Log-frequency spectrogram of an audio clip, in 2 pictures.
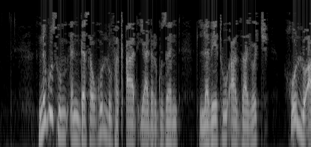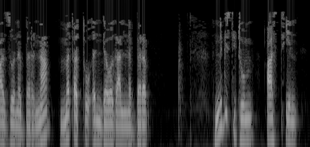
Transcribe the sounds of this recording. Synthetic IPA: nɨɡusumɨnd̪əsəwhulːufəkʼad̪jad̪əɾɡuzənd̪ | ləβe̞t̪ʰuʔazad͡ʒo̞t͡ʃː | hulːuʔazo̞nəbːəɾɨnːa | mət̪ʼət̪ʼːuʔɨnd̪əwɔɡalnəbːəɾə | nɨɡɨst̪ʰit̪ʰum | ʔast̪ʼin

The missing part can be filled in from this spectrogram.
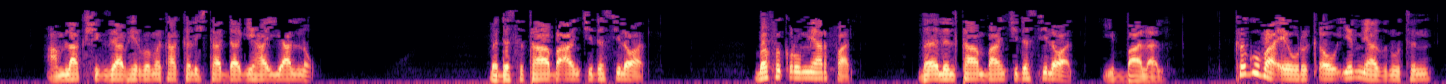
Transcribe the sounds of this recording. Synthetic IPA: ʔa̰mlakʃɪɡzjaβhe̞ɾbəməkʰakːəlɨʃt̪ʰad̪ːaɡiɦajːalnə̰w | bəd̪əsːɨt̪ʰabəaɲt͡ʃɪd̪əsːɪləwal | bəfɨkʼɾumːijaɾfa̰l | bəɨlɨlt̪ʰambəaɲt͡ʃɪd̪əsːɪləwal | jɪbːala̰l | kʰəɡuβaʔe̞wɾɨkʼəwjɛmːijaznut̪ʰɨn

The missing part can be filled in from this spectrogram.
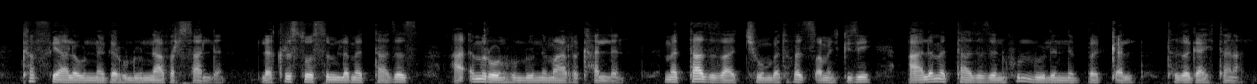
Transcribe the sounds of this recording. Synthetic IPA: kʰəfjaləwnːəɡəɾhulːuɨnːafəɾsalːən | ləkɾɨst̪ʰo̞sɨmləmət̪ʰːazəz | ʔa̰ʔɨmɾo̞nhulːunɨmaɾkʰalːən | mət̪ʰːazəzat͡ʃːɛwnbət̪ʰəfəsʼːəmot͡ʃɡize̞ | ʔaləmət̪ʰːazəzɨnhulːulɨnːɨbːəkʼːəl | t̪ʰəzəɡad͡ʒt̪ʰənal

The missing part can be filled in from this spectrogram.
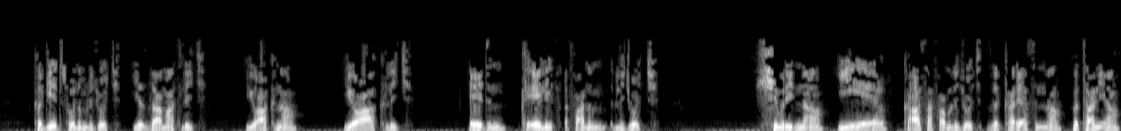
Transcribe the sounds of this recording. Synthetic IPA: kʰəɡe̞d̪so̞nɨmlɨd͡ʒo̞t͡ʃː | jɛzamat̪lɨd͡ʒ | joakʰna | joakʰlɨd͡ʒ | ʔed̪ɨn | kʰəʔelisʼəfanɨmlɨd͡ʒo̞t͡ʃː | ʃɪmɾinːajielkʰə̰ʔa̰safamlɨd͡ʒo̞t͡ʃːzəkʰːaɾijasɨnːamət̪ʰanija

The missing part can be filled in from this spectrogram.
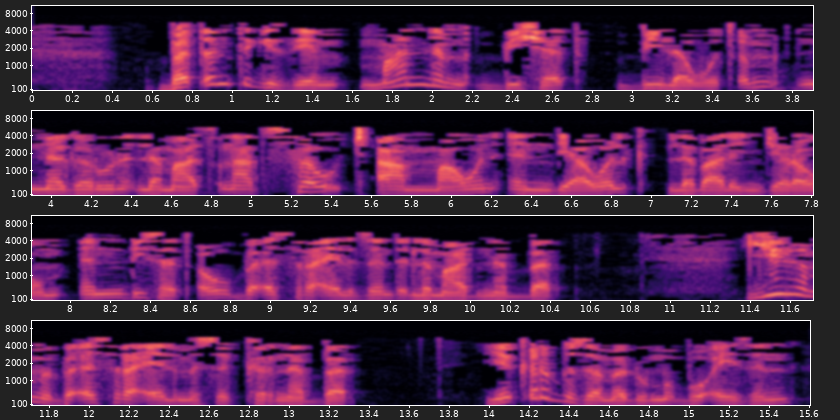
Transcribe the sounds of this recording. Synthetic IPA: bət̪ʼɨnt̪ʼɡize̞mːanːɨmbiʃɛt̪ʼbiləwːʊt̪ʼɨmnəɡəɾunləmasʼnat̪səwt͡ʃʼamːawnɨnd̪ijawɔlkʼləbalɨɲd͡ʒɛɾawmɨnd̪isət̪ʼəwbəʔɨsɾa̰ʔe̞lzənd̪lɨmad̪nəbːəɾ | jɪhɨmbəʔɨsɾaʔe̞lmɨsɨkːɨɾnəbːəɾ | jɛkʼɨɾbzəməd̪umboʔe̞zɨn

